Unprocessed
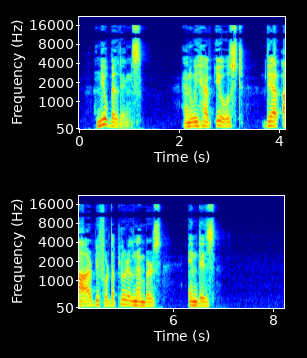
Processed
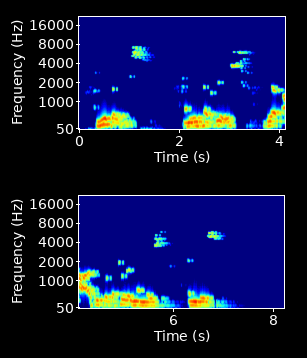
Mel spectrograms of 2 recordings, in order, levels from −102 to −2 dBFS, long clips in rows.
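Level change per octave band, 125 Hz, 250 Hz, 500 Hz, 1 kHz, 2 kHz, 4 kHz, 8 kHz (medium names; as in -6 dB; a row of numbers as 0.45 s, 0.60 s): +1.0 dB, +3.5 dB, +1.0 dB, -2.0 dB, -8.0 dB, -7.0 dB, -8.5 dB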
